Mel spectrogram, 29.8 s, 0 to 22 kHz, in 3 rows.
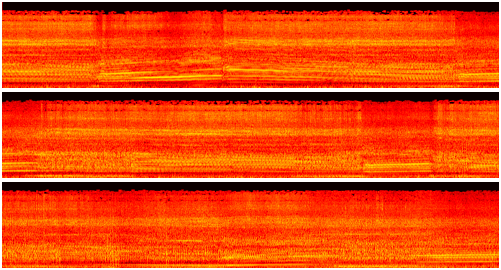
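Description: Air-cooled flat-six engine of a classic Porsche 911 being driven hard. It revs up through the gears again and again, the pitch climbing and then dropping back at each shift, over a steady hiss of road noise.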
